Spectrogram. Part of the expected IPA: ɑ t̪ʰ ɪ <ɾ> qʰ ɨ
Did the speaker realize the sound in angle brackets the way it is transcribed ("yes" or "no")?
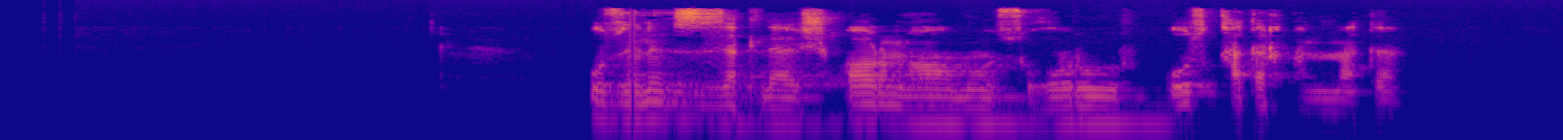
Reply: yes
